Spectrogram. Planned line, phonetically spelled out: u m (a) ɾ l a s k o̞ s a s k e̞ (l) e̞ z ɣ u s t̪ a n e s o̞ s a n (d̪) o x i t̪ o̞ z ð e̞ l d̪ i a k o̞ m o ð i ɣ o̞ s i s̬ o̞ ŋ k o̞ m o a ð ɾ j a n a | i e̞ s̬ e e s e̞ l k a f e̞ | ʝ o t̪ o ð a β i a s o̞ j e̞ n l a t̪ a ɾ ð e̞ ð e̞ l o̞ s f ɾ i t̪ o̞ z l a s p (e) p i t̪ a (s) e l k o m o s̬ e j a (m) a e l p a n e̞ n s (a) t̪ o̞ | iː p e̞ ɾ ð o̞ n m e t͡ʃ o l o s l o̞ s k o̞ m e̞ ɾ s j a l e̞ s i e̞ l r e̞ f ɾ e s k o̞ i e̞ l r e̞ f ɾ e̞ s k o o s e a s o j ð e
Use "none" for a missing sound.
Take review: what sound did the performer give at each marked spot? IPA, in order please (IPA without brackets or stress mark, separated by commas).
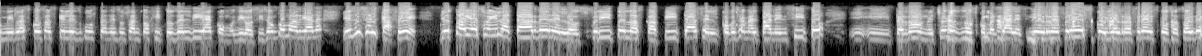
i, l, t̪, a, s, m, i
